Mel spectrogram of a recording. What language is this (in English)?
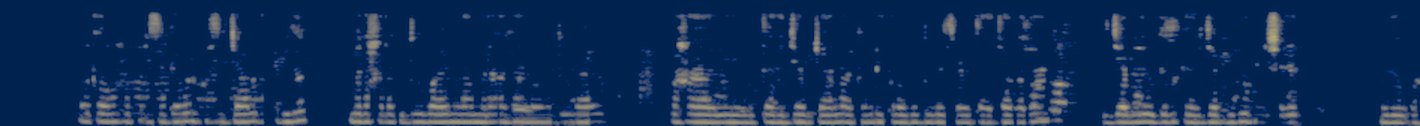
Somali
